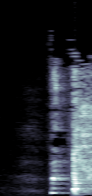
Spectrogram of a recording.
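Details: A quick indrawn breath, then a loud, explosive sneeze, after which the person says their nose hurts; sneeze.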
